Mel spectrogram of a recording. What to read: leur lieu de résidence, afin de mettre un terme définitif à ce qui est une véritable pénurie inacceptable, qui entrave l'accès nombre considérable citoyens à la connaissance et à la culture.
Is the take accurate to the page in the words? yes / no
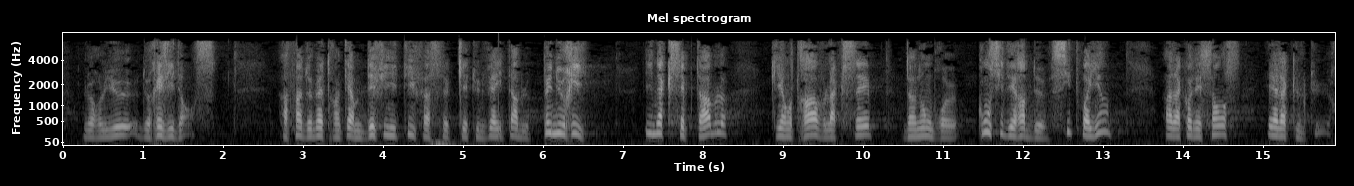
no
